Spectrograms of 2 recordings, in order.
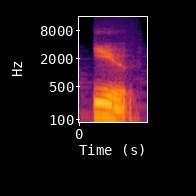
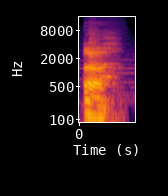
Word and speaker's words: Hugh: It's not pronounced Hugh. It looks like Hugh, right? But it's pronounced differently. And I'm gonna spell it how it's pronounced so that you don't mess it up. It's just so everyone can get it right. It's ugh.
